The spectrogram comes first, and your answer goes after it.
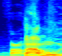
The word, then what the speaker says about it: Famuyiwa: I know I butchered Wait, it. Is it Fumiya? But it might be. No, Let's just- Famuyiwa.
